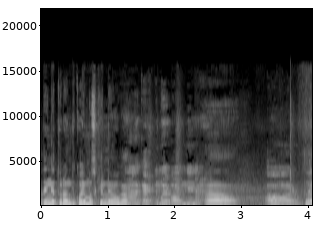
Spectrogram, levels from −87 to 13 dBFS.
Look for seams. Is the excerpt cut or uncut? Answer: uncut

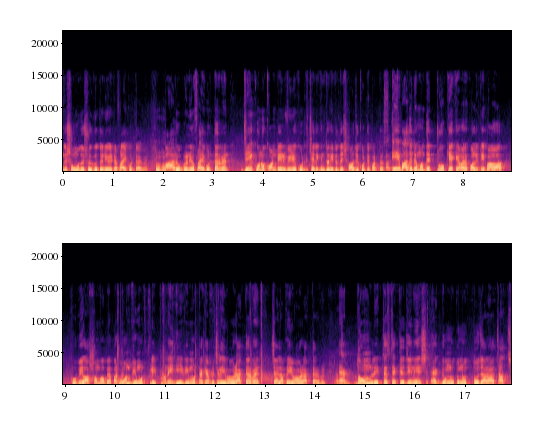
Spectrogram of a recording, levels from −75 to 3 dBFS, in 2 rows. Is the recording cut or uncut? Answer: cut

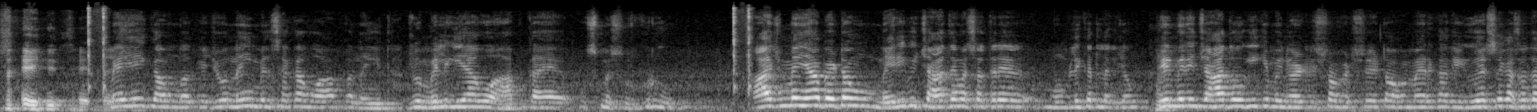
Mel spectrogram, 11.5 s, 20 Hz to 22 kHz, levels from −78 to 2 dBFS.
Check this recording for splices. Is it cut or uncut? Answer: cut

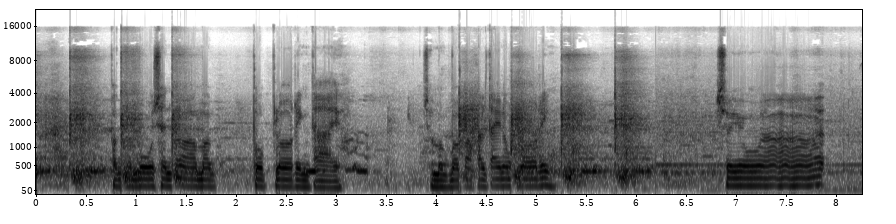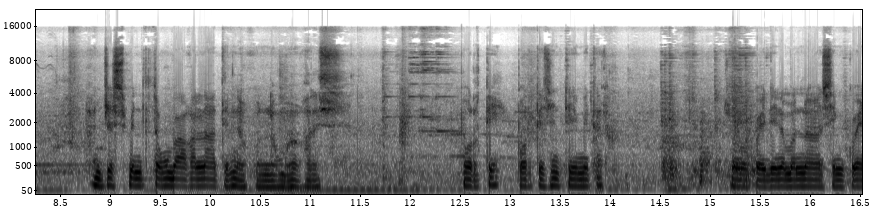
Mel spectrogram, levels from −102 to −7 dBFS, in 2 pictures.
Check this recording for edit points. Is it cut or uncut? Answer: cut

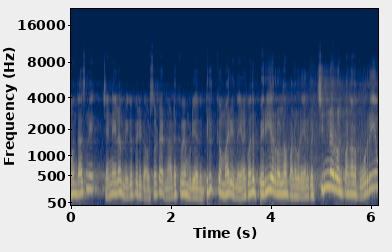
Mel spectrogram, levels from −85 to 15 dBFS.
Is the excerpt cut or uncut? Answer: cut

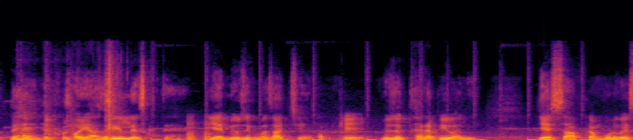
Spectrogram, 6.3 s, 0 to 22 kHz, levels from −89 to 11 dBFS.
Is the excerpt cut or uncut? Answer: cut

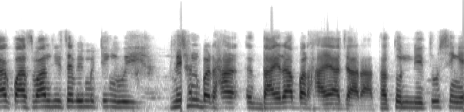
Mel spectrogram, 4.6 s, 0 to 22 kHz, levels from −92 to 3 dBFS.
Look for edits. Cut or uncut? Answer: cut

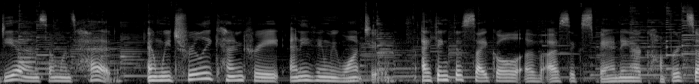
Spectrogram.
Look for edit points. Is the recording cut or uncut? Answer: uncut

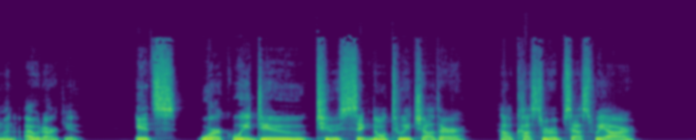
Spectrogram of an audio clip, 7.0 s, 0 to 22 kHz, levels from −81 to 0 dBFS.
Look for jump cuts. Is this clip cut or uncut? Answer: uncut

